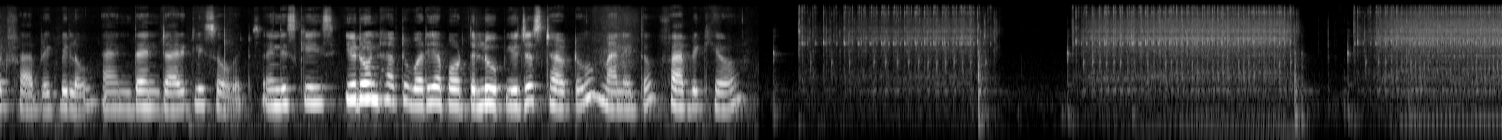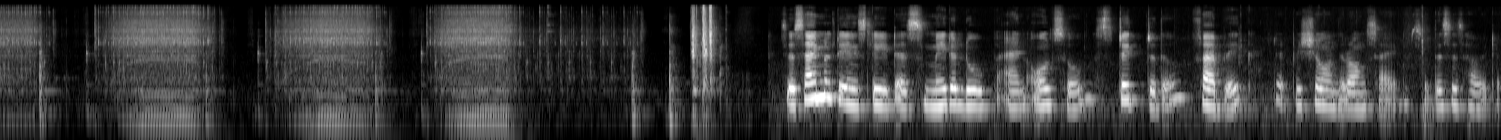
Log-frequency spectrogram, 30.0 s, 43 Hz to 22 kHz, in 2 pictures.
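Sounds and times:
industrial sewing machine stitching: 8.0s - 10.0s, 10.7s - 22.2s.

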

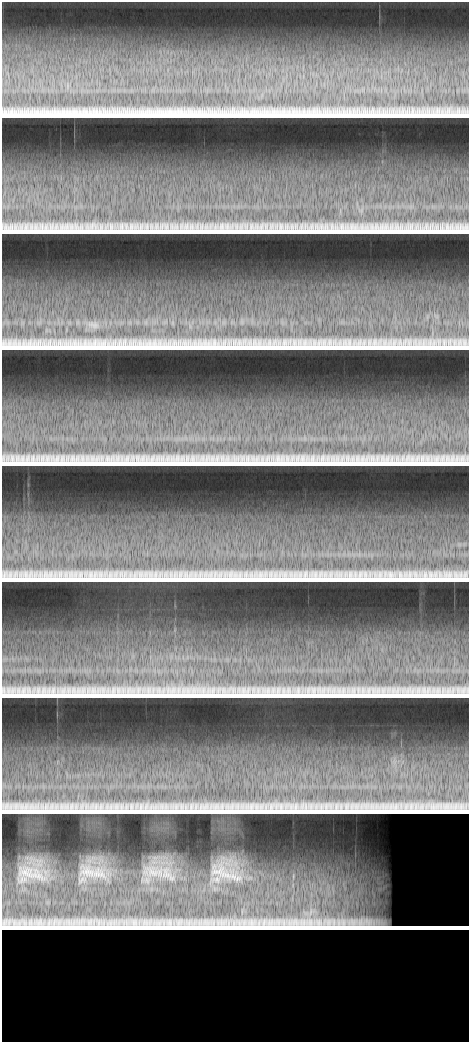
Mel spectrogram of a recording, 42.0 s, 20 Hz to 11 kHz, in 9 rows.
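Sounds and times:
light aircraft engine droning: 0.0s - 36.6s
crow cawing: 31.0s - 35.4s.

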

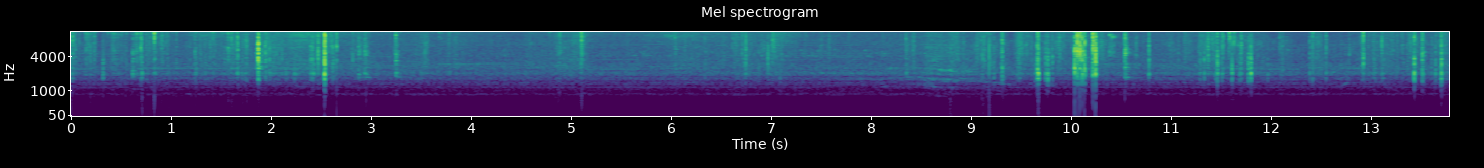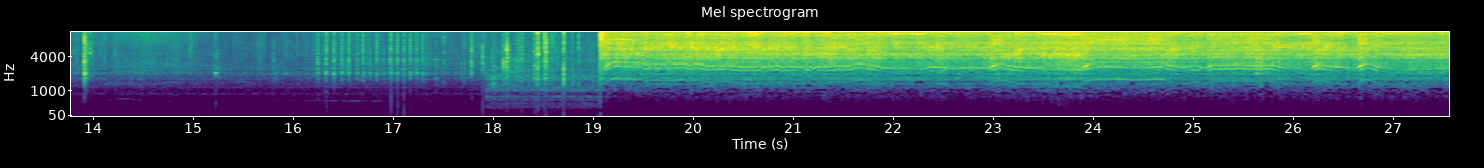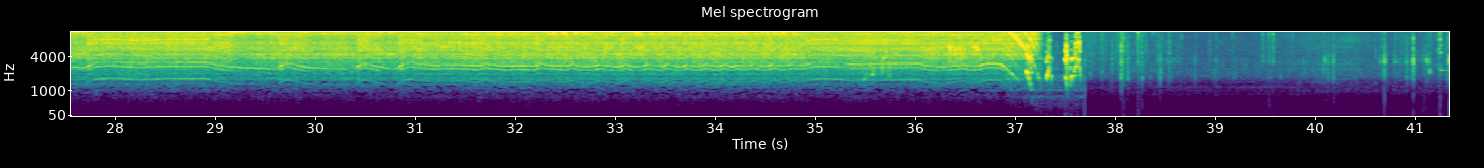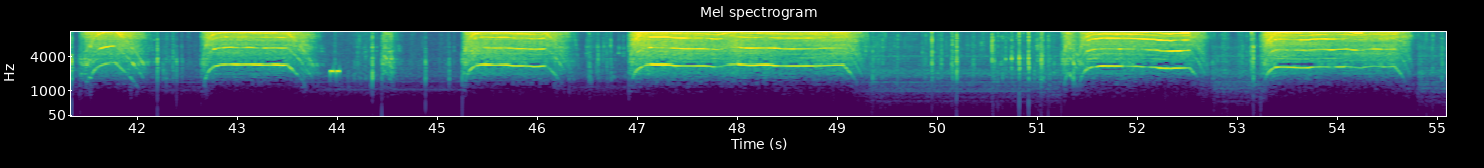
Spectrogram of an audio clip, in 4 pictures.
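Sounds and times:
belt sander whining: 18.0s - 37.7s.

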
